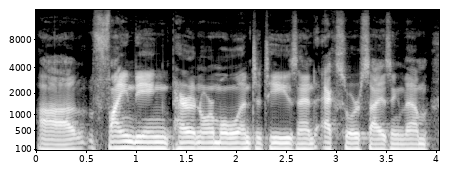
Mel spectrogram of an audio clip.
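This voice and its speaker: A man giving a casual, conversational film review in long, rambling, measured sentences. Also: on the low side, little pitch movement, clean tone.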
